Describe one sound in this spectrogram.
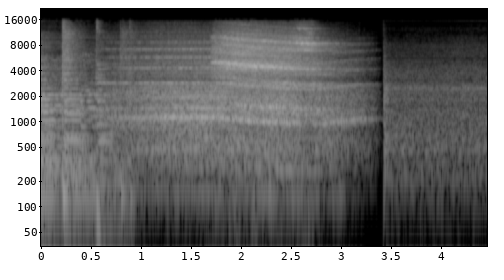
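A band saw whines as it cuts through wood.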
